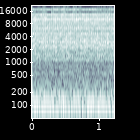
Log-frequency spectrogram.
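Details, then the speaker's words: Land Rover Discovery 2 V8 after replacing only the fuel pressure regulator and bleeding the fuel system: it starts first go into a smooth, even idle with no misses or ticks. "Oh, there you go. Started first go."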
